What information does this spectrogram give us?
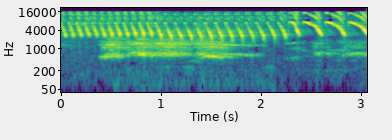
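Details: Canary of the F2YS line singing: a rapid run of high descending whistled notes over a low buzzy rattle, ending with slower, louder downslurred whistles.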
